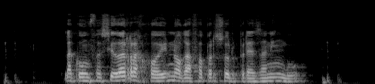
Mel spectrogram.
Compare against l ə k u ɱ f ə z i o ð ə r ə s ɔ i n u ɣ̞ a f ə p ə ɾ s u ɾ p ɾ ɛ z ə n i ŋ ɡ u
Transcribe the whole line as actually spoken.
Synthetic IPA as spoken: l ə k u ɱ f ə s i o ð ə r ə x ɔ j n o ɣ̞ a f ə p ə ɾ s u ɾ p ɾ ɛ z ə n i ŋ ɡ u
